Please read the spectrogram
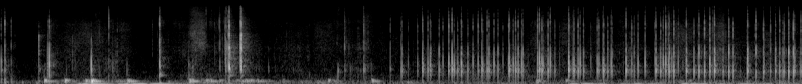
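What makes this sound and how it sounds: A white plastic acupuncture model doll, likely hollow, is held close to the microphone and tapped and scratched on its head and torso with fingertips and nails. The first half has spaced, hollow taps with a low thud. It then turns into a dense run of quick, crisp clicks and bright scratching.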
